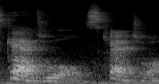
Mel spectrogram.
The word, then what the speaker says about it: schedule: Como que você já ouviu o pessoal falando? Schedule. Até que na Inglaterra, né, em algumas regiões eles falam schedule. Né? Você pode, essa pronúncia é possível. Mas no inglês americano é schedule.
